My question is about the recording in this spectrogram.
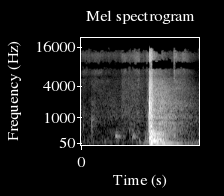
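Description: Volkswagen Transporter van's front cab door swung shut with one solid slam a little past halfway through, after a few faint knocks.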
